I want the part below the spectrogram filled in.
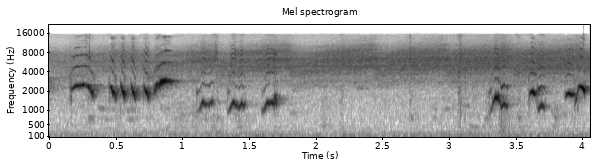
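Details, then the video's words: Greater green leafbird song meant to provoke other leafbirds; quick stuttering whistled notes, a pause of silence with low hum, then a few more short slurred whistles at the end. "PANCINGAN INI BIKIN CUCAK IJO LAIN TERPANCING EMOSI DAN GACOR"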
